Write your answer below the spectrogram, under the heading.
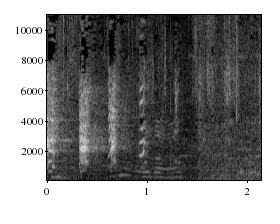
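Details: Pomeranian puppy playing with another small dog: three sharp, high yips in quick succession at the start, followed by a person's voice talking over low room noise.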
